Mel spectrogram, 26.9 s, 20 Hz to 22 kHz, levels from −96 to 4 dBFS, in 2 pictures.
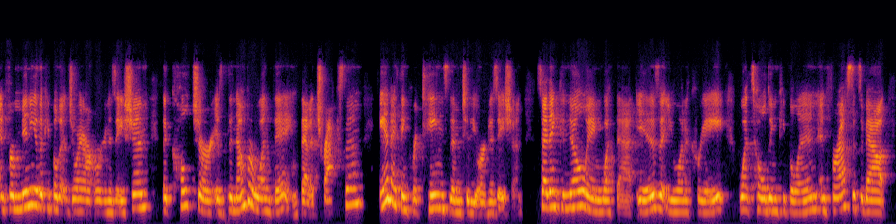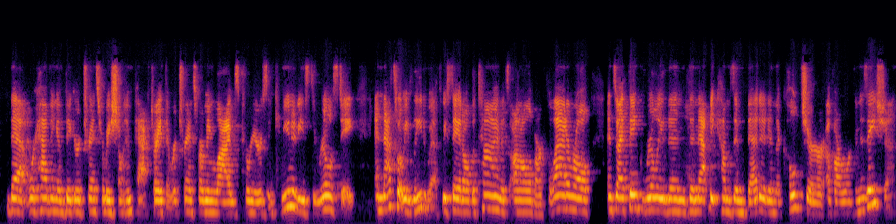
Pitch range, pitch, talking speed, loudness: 170-245 Hz, 185 Hz, 225 wpm, -18 LUFS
